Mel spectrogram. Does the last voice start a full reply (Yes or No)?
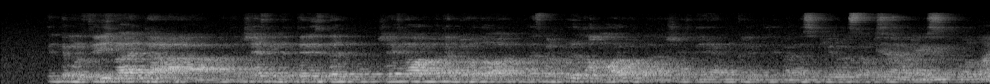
Yes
